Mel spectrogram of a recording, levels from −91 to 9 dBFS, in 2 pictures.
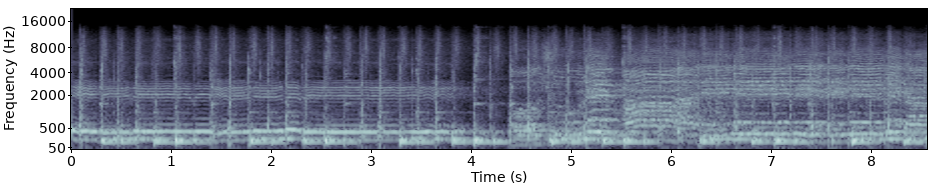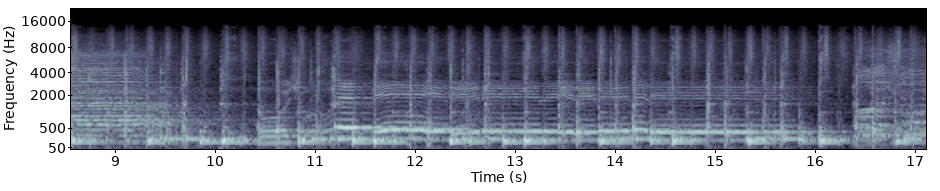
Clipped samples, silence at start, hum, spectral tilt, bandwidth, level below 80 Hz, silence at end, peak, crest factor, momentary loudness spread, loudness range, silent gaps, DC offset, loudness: under 0.1%; 0 s; none; -5 dB/octave; 14 kHz; -50 dBFS; 0 s; 0 dBFS; 16 dB; 5 LU; 2 LU; none; under 0.1%; -17 LUFS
